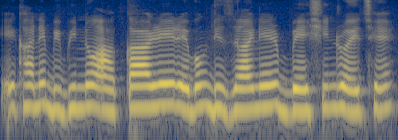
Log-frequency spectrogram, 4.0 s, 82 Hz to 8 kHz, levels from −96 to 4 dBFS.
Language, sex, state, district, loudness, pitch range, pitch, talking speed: Bengali, female, West Bengal, Alipurduar, -16 LUFS, 220-240 Hz, 235 Hz, 105 wpm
